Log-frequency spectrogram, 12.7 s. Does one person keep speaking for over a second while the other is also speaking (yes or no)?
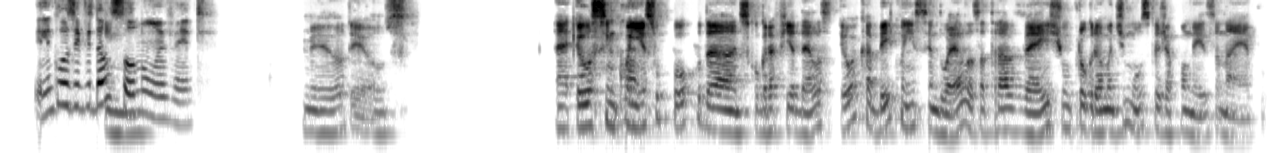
no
